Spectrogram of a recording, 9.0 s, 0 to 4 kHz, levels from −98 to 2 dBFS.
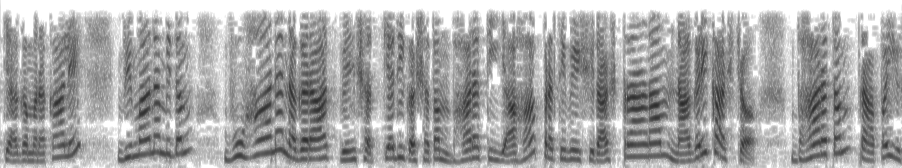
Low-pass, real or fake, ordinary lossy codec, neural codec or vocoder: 3.6 kHz; real; none; none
